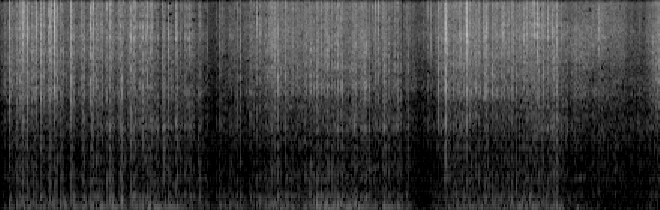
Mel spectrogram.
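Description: Short fingernails and fingertips scratch a small, flat, empty jute burlap drawstring pouch lying on dark cloth. The sound is a dense, continuous rasping and crackling, bright and papery on top with a steady low rumble underneath. It comes in bursts that briefly dip quieter around the three- and six-second marks before resuming.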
